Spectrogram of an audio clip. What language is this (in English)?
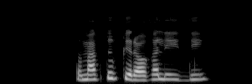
Pashto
